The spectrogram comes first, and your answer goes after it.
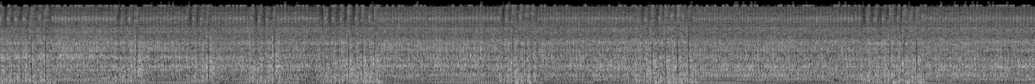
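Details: New OKMO Microcosm M92 miniature hit-and-miss engine, first run on Zippo lighter fuel with a few drops of outboard oil: light rapid clattering beat steady over a bright mechanical hiss; running normally.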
